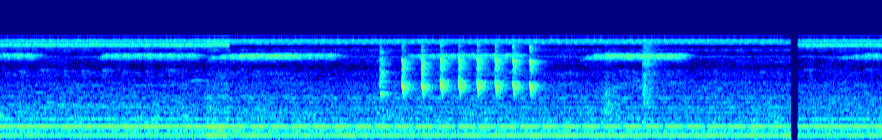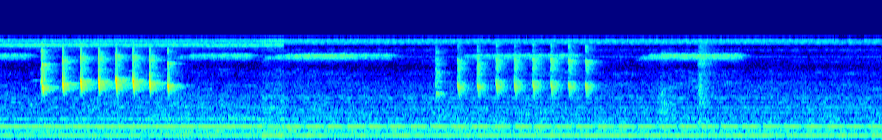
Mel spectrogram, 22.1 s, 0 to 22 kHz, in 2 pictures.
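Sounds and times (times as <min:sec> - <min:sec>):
high-pitched background hiss: 0:00.0 - 0:04.4, 0:10.0 - 0:21.7
gecko chirping: 0:04.8 - 0:06.8, 0:11.5 - 0:13.4, 0:16.5 - 0:18.5.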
